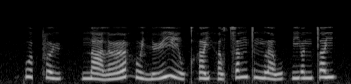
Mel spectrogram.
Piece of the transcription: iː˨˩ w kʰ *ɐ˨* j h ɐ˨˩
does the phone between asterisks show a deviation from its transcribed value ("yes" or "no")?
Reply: no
